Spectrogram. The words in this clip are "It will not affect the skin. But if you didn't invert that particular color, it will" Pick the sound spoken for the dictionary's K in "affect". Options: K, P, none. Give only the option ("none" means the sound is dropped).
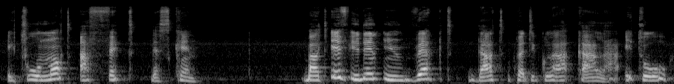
K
